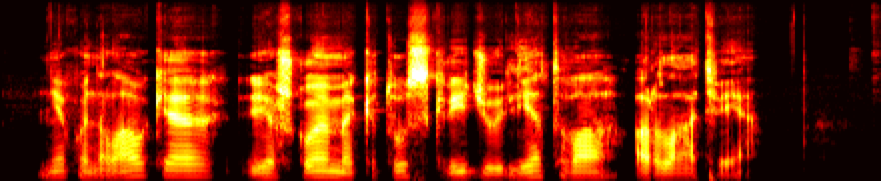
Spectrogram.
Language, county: Lithuanian, Marijampolė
